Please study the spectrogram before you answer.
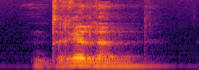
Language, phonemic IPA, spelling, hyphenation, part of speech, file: Dutch, /ˈdrɪlə(n)/, drillen, dril‧len, verb / noun, Nl-drillen.ogg
- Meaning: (verb) 1. to make vibrate, as with a pneumatic drill 2. to operate a pneumatic drill 3. to drill, instruct by arduous exercise, notably in military context or style 4. to domineer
